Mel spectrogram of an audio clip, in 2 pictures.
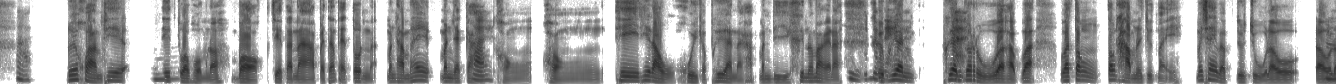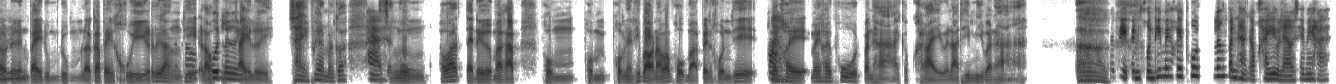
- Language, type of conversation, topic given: Thai, podcast, ควรใช้เทคนิคอะไรเมื่อจำเป็นต้องคุยเรื่องยากกับคนสนิท?
- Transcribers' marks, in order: none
